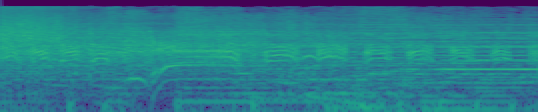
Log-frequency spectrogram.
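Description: Anime soundtrack music with a man's cartoonish laugh over the second half, a quick run of short 'ha' syllables that sounds almost like 'ze ha ha ha'.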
